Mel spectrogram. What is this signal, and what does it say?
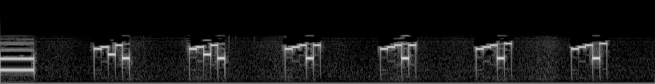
Five-tone selective call (ZVEI), heard as quick runs of five tones, tones of about 70 ms. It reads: 89503 89503 89030 89030 89033 89033
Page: SDR/ZVEI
